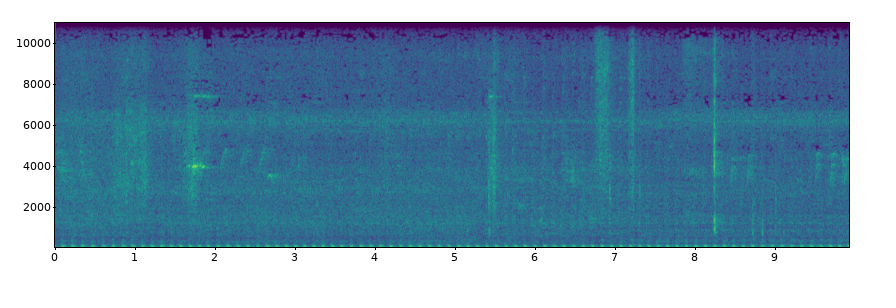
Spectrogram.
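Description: A small engine idling steadily, with an even low throb about eight to nine times a second. Over it come a few light clicks and taps from a wrench being worked on the wheel axle.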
